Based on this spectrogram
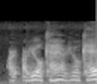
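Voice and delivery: low, very soft check-in; tentative and hushed; hushed concern. Retold or imitated. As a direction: ask it softly, unsure, with a small stumble. Acts out worried check on girl.

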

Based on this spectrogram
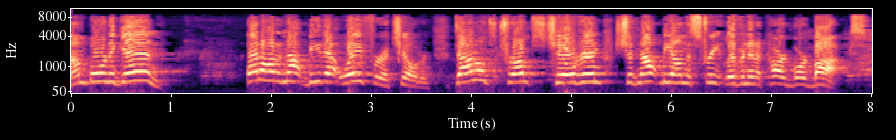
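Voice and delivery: loud, driving pulpit preaching; preaching at full force. Acted. Preacher urging Christians not to live broke, loud sermon. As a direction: hammer it home to the crowd.

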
